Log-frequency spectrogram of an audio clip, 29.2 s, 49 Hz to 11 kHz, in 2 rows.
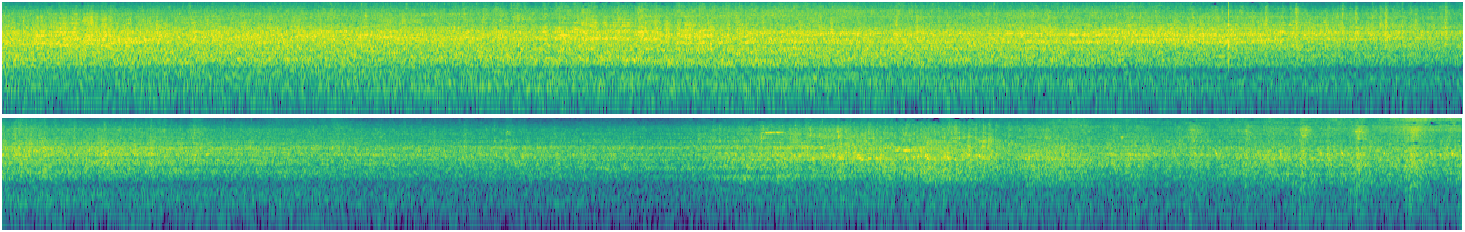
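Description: A diesel-hauled grain train passing close by. The last of its locomotives (GM-class bulldog-nose and 44-class diesels) run past first, and their noise eases about halfway through. A rake of grain hopper wagons then rolls by on the rails.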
